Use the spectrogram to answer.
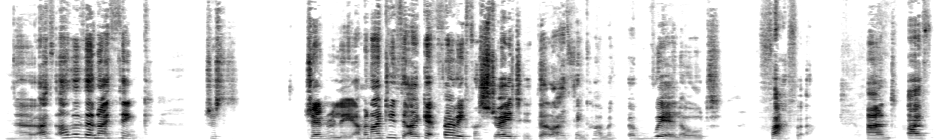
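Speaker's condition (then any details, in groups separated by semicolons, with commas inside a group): Deafness; deaf from early age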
